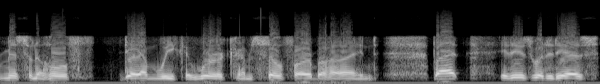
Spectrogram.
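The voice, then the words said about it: Rough, recovering voice. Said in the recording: “Excuse the voice. I'm still recovering ... still a little rough”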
